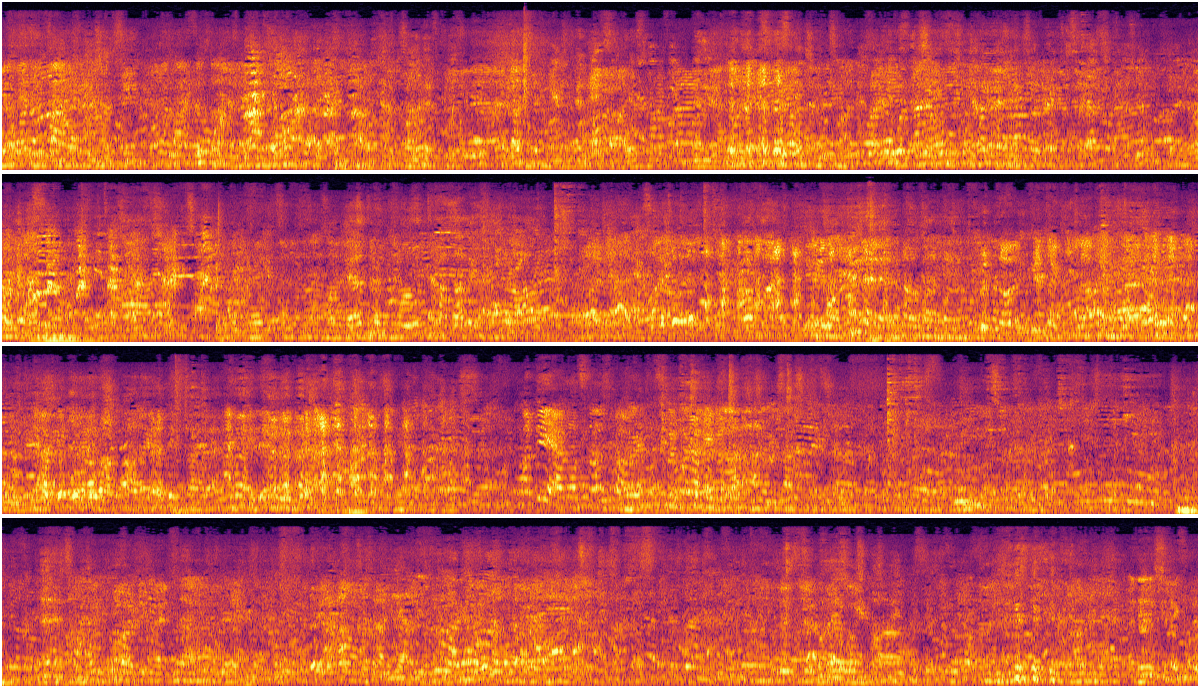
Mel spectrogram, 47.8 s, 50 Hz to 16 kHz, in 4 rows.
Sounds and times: Party Crowd 0.0 - 47.8
laughter 2.1 - 4.0
laughter 7.1 - 8.4
laughter 11.9 - 14.4
laughter 17.8 - 28.8
laughter 45.7 - 46.9

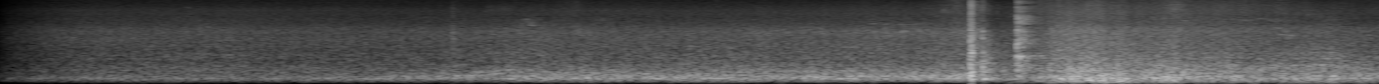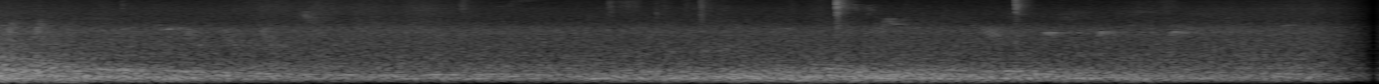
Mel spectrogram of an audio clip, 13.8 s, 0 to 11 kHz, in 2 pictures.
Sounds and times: Gusty wind knocks at door 4.8 - 7.5
howling 5.4 - 13.4
birds singing outside 6.8 - 13.7

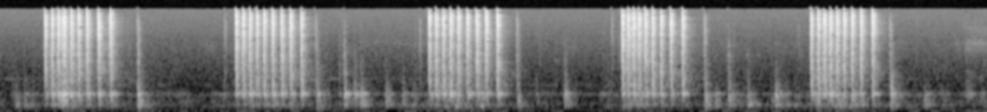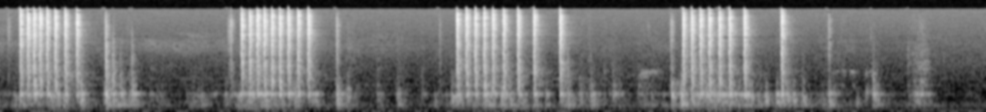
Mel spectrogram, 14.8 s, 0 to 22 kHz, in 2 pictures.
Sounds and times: winding a wall clock with a key 4.7 - 5.2
winding a wall clock with a key 6.1 - 6.7
winding a wall clock with a key 9.2 - 9.8
winding a wall clock with a key 10.8 - 11.7
winding a wall clock with a key 12.5 - 13.4

